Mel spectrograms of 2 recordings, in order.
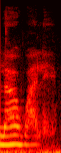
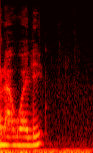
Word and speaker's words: Awalé: qui s'appelle là où elle est ça s'appelle là où aller ça s'écrit à w à l e accents aigus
